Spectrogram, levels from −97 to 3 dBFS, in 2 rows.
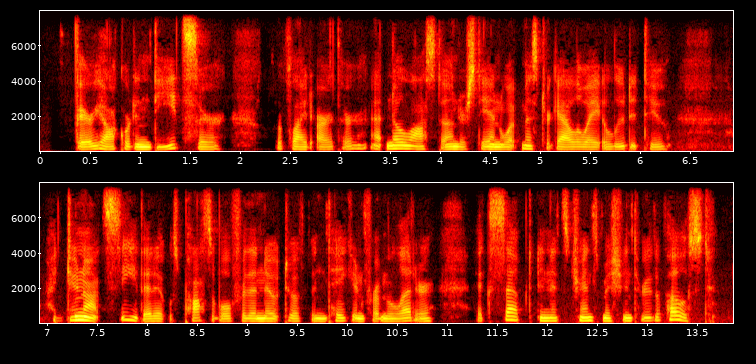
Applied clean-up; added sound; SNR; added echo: neural mask model Resemble Enhance denoiser.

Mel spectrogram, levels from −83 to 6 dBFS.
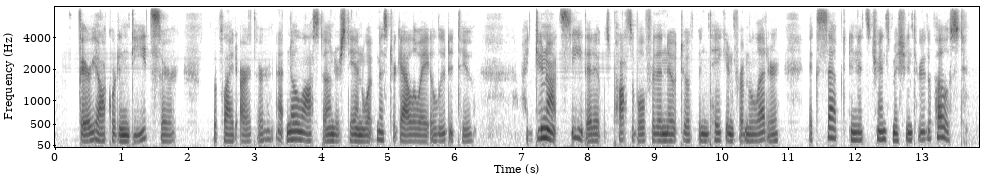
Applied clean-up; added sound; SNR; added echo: neural separator model SepFormer DNS4.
